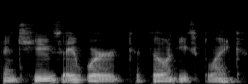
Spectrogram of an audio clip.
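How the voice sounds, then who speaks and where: A man teaching, patiently talking students through a worksheet and sounding out words slowly. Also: a bass voice, a little mellow, muffled recording. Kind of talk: recorded classroom walkthrough.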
